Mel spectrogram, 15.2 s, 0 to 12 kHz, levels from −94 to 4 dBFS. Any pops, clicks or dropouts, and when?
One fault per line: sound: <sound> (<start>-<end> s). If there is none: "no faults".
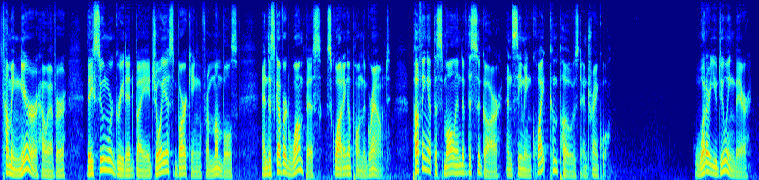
no faults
